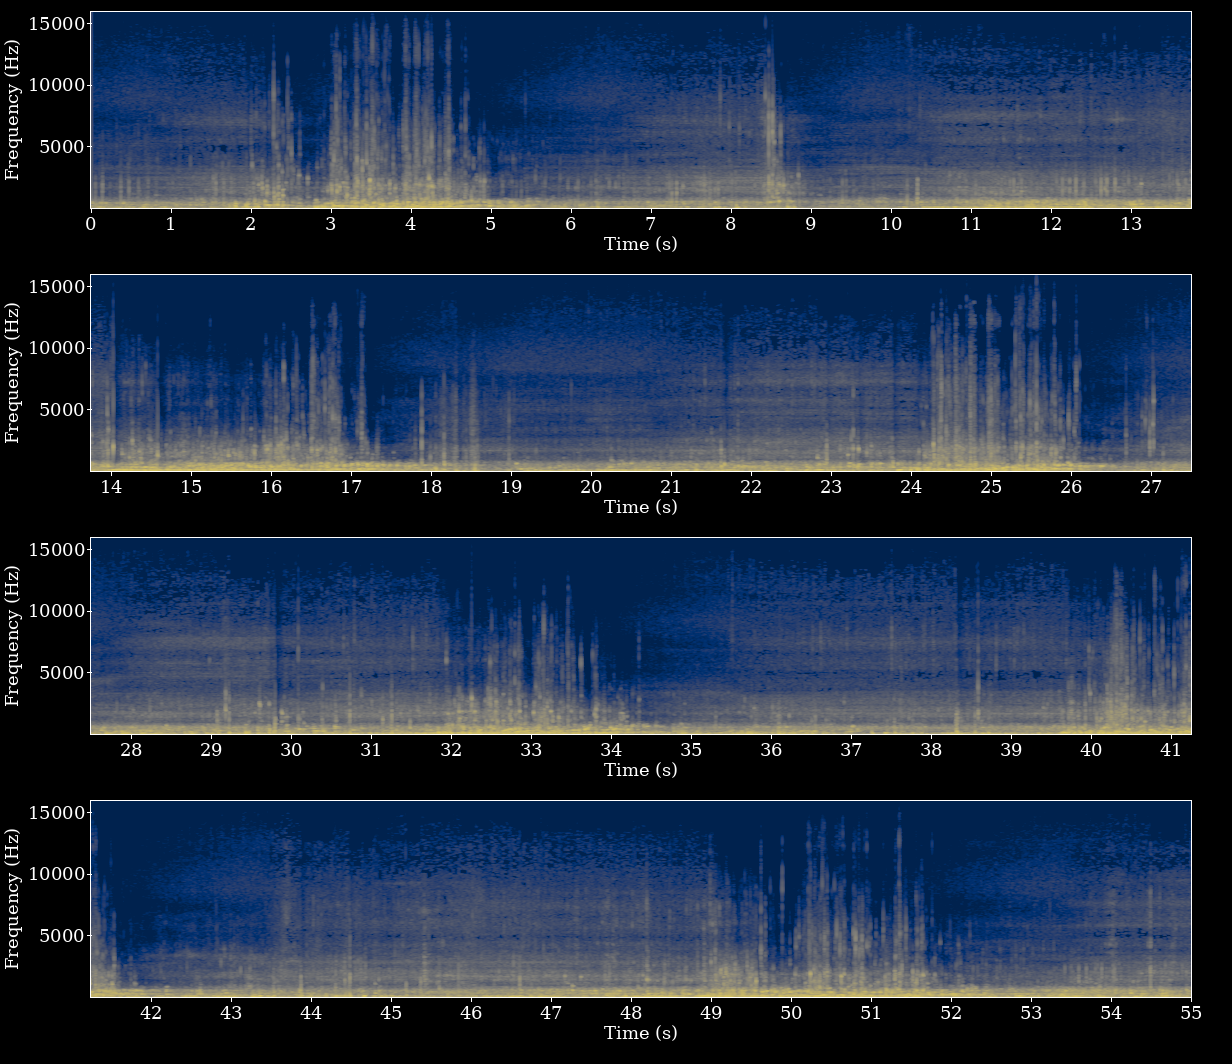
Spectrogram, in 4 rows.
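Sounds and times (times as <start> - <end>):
diver exhaust bubbling underwater: 1.6 - 7.5, 10.8 - 37.1, 39.5 - 45.0, 46.8 - 55.0.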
